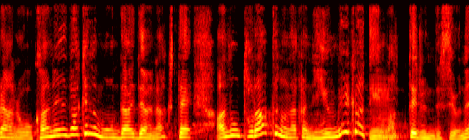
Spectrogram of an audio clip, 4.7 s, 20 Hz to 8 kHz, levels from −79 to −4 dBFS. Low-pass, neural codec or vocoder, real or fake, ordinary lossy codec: none; codec, 16 kHz, 4.8 kbps, FACodec; fake; none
